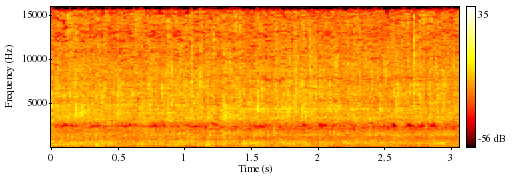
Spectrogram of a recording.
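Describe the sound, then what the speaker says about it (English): Lukewarm tap water gushing steadily from a jug, a dense, continuous wash of liquid noise heard close up for a few seconds, with no voices. "I take a jug, I fill it with just the tap water, the lukewarm"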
